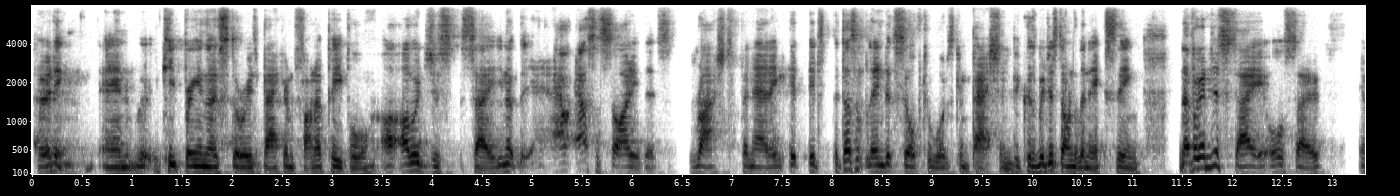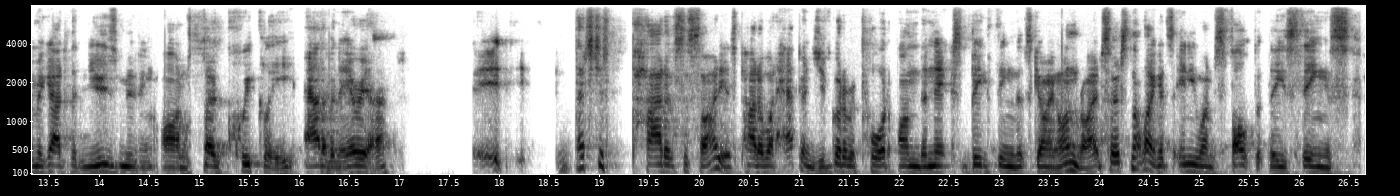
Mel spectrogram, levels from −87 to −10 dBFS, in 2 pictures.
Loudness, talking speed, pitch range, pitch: -15 LUFS, 215 wpm, 105-150 Hz, 115 Hz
